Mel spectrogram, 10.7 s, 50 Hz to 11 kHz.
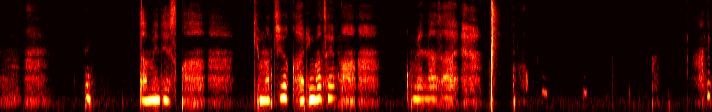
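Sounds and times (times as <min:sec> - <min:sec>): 
speech: 0:02.3 - 0:03.2, 0:03.9 - 0:07.2
slaps across the face: 0:07.3 - 0:07.6.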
